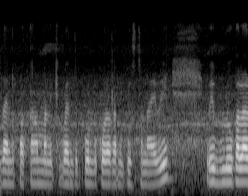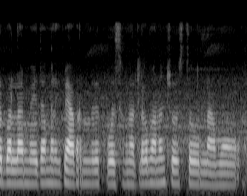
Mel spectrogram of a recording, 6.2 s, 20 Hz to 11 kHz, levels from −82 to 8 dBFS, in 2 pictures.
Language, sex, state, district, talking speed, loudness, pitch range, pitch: Telugu, female, Andhra Pradesh, Srikakulam, 185 wpm, -19 LUFS, 160-170 Hz, 165 Hz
